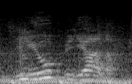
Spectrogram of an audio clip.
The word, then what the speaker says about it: Ljubljana: Okay, so how do you pronounce the name of the city here, the capital? Ljubljana.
